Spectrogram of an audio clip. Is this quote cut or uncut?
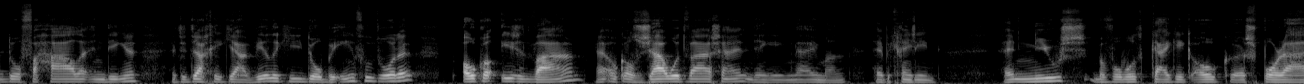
cut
